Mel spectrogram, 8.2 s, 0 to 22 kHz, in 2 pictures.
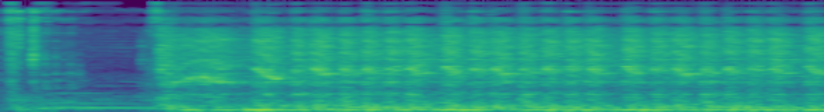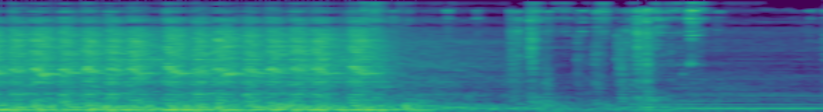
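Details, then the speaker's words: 1966 Chevy C10 after LT1-to-LS1 swap, first test crank: starter spins steadily about four beats a second for five seconds but never fires; no fuel pressure because a ball valve in the fuel line was shut. "but I don't know if it has fuel pressure yet it might just crank and do nothing"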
